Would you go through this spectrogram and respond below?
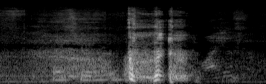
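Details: A girl gives a quick run of about three short, voiced coughs in a small, quiet room: cough.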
